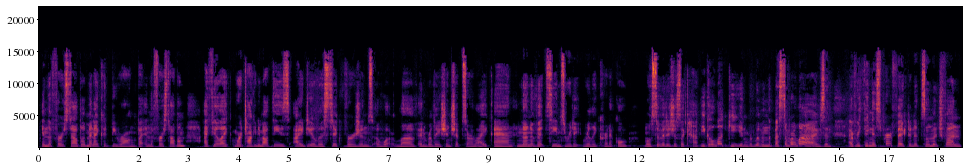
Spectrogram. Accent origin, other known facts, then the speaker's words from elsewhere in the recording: United States; we're two fans from America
